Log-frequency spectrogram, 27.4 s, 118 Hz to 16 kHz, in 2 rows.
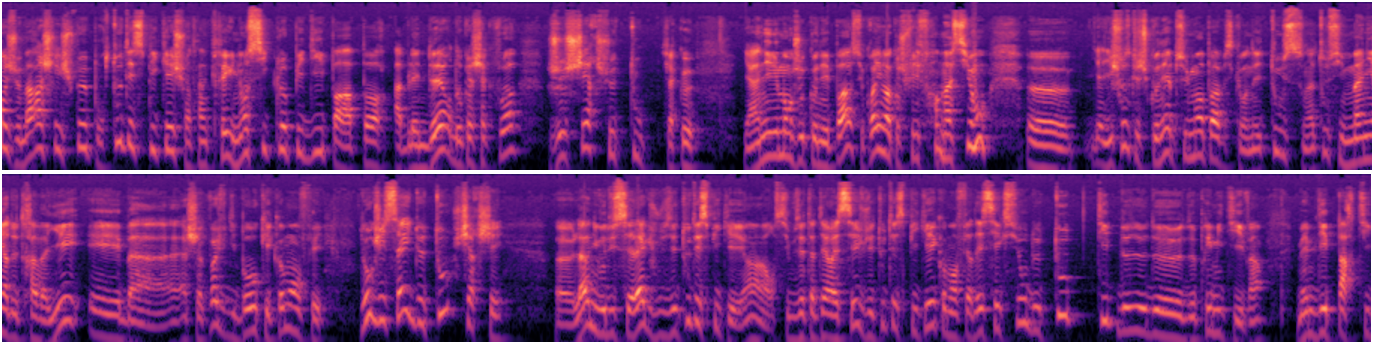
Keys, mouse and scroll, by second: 0.8 scroll up 1, 0.9-3.9 scroll down 1, 18.3-21.3 middle drag.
